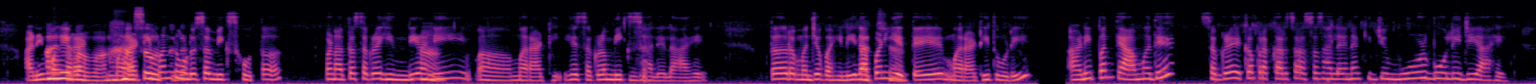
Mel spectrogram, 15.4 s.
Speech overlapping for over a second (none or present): present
